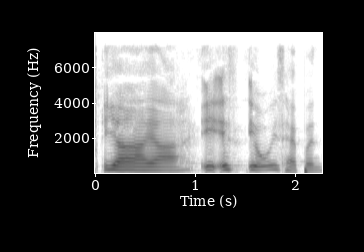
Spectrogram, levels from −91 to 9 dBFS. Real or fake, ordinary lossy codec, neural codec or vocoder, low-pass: real; MP3, 48 kbps; none; 7.2 kHz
